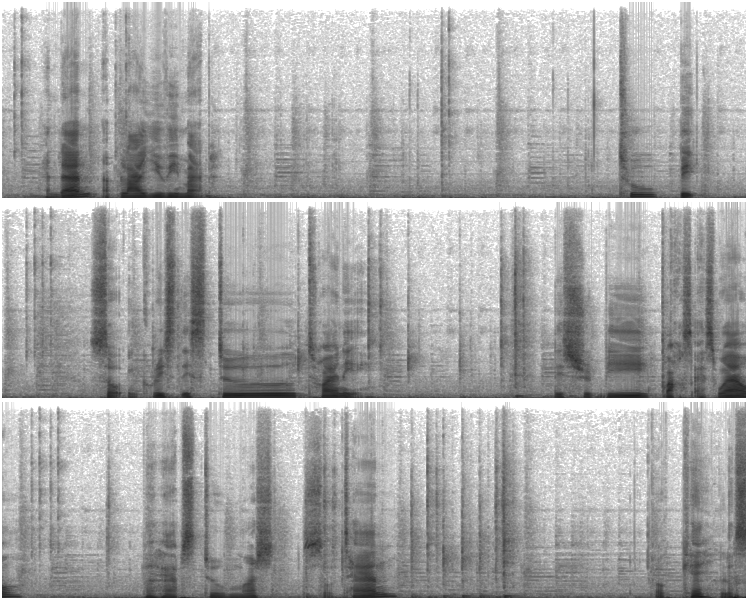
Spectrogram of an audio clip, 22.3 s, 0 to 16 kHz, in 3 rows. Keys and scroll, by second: 8.7-9.7 typing, 9.9 Tab, 10.5 Tab, 10.9 typing, 11.6 Tab, 12.1 Tab, 12.4 typing, 12.6 Return, 17.7-20.0 typing, 18.6 Tab, 19.4 Tab, 19.6 Tab, 20.0 Return.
